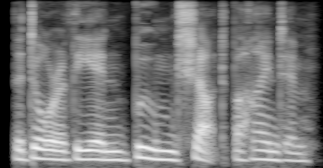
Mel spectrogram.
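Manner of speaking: ordinary delivery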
